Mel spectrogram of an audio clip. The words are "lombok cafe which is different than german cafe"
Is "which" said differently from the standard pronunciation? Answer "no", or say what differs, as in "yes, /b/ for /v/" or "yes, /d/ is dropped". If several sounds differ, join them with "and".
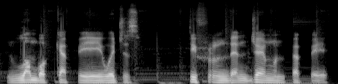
no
